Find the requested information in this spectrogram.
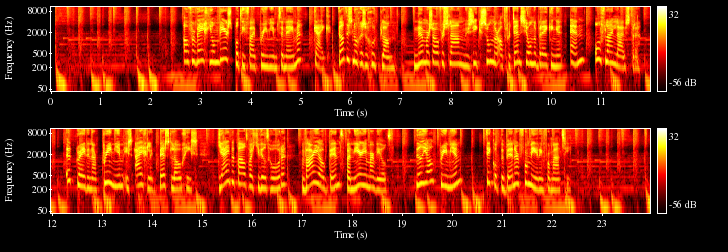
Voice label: dutch commercial

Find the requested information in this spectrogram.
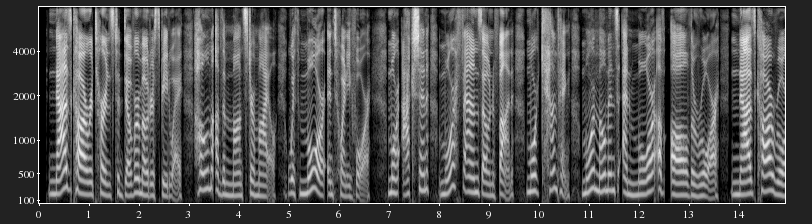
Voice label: english british announcements

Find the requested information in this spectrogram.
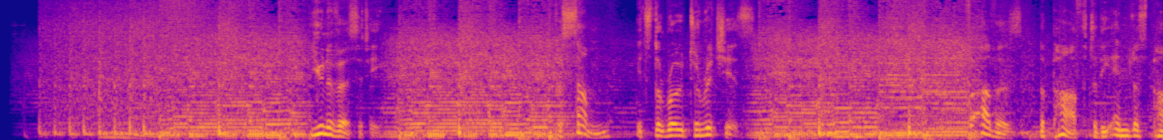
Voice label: english british documentaries

